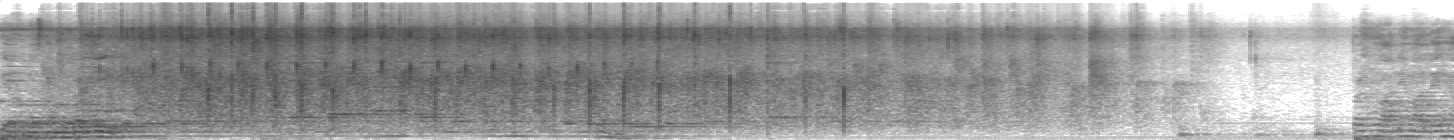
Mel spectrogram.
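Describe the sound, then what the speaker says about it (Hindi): A church congregation applauding loudly at a Hindi-language Christian service, dense clapping that gradually thins and fades, with a few voices and a brief tonal drone near the end. "जोरदार ताली बजाइए"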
